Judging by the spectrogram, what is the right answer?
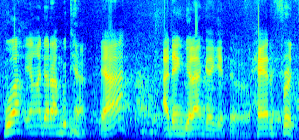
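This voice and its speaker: A man's voice: a little high, animated, unhurried, a bit bright. A man teaching English vocabulary to a class, joking and quizzing the students. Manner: joking, asks the class questions. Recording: noisy classroom recording.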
